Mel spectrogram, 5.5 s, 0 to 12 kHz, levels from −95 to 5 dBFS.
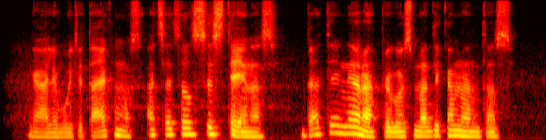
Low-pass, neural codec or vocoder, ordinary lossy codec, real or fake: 10.8 kHz; none; Opus, 16 kbps; real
